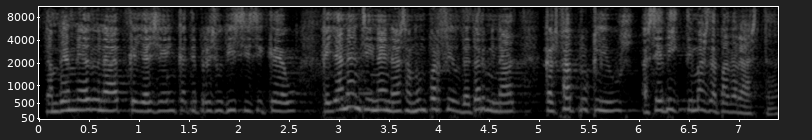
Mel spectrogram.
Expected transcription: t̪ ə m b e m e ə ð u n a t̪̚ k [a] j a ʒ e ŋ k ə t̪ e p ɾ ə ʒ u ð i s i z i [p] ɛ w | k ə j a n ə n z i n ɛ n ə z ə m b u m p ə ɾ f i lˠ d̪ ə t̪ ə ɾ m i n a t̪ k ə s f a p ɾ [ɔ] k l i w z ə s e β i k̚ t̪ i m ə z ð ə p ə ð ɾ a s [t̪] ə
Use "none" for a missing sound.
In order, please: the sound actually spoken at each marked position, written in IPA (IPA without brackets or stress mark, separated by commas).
ə, k, u, t̪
